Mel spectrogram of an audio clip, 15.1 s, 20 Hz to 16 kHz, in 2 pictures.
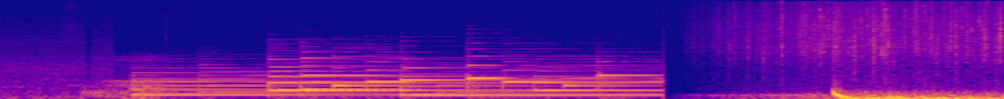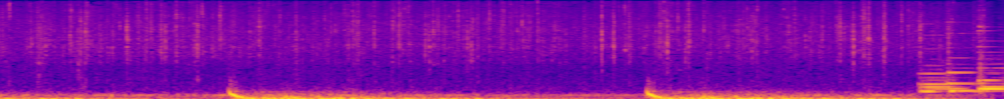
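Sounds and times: low drone: 0.6s - 2.3s
fire-like crackle: 5.0s - 15.0s
deep booming hits: 6.2s - 8.5s, 9.2s - 11.7s, 12.4s - 14.4s.

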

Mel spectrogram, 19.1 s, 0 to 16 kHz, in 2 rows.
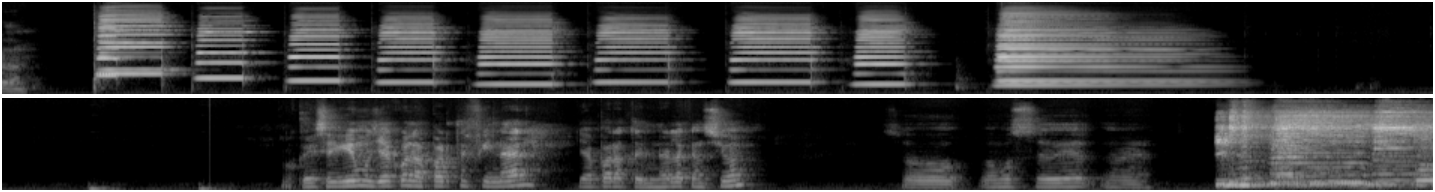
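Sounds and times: button accordion playing: 0.6s - 8.4s, 17.6s - 19.0s
soft low thumps: 10.0s - 11.2s.

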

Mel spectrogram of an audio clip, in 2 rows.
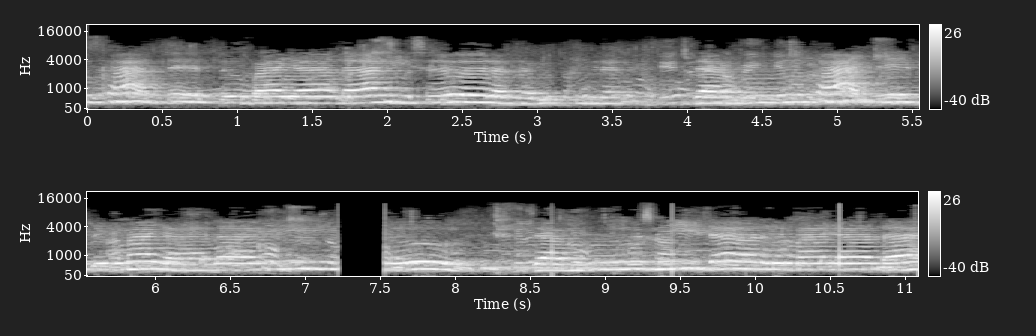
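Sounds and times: girl singing into microphone: 5.0s - 11.0s.

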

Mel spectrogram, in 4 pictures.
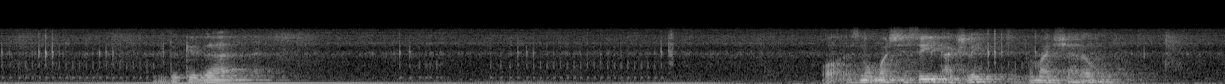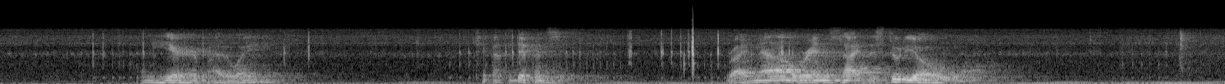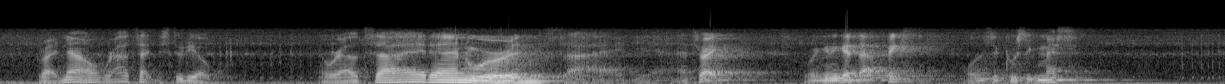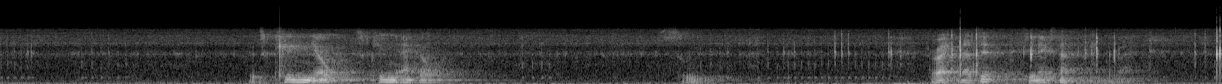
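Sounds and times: room noise with faint hum: 0.0s - 48.9s
man's voice echoing: 27.8s - 31.8s.

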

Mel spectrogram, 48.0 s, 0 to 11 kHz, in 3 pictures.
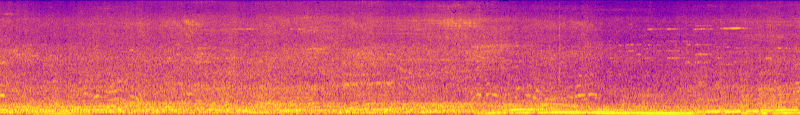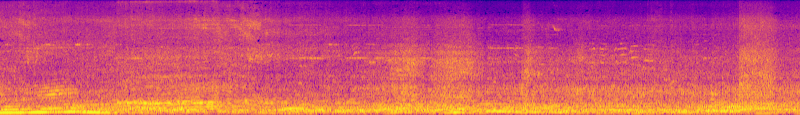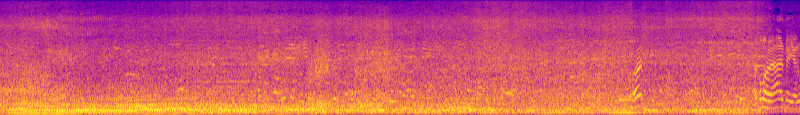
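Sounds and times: chatter of many people: 0.0s - 48.0s
motorcycles and cars passing: 0.0s - 48.0s.

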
